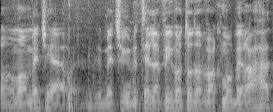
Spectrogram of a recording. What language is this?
Hebrew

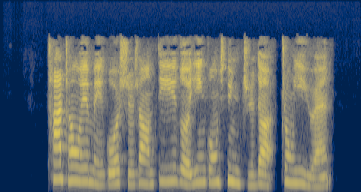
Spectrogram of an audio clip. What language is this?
Chinese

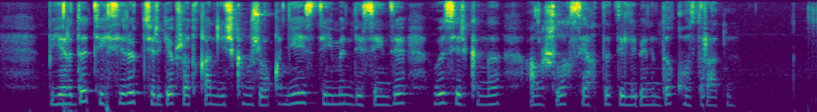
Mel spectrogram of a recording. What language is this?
Kazakh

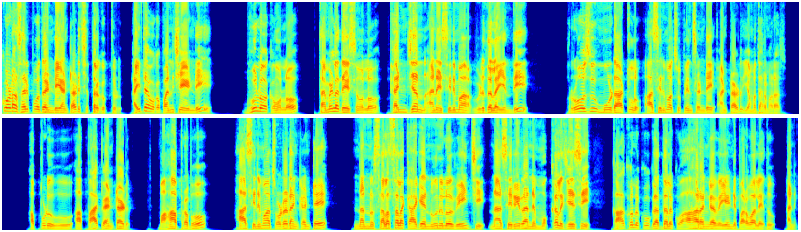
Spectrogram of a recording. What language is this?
Telugu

